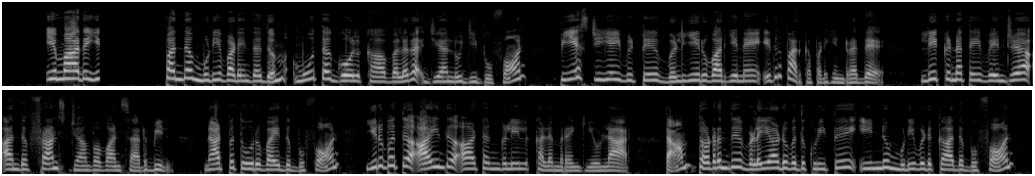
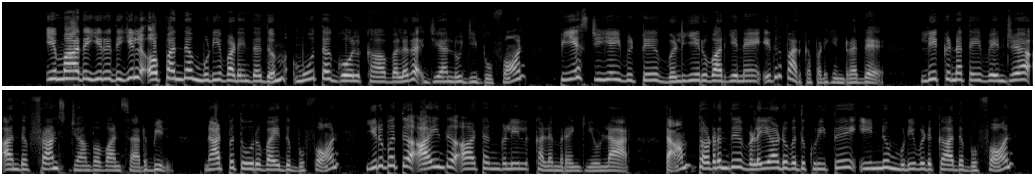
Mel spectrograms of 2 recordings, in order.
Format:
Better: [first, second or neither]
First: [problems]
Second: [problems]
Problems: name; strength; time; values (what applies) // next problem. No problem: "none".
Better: second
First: audio cutting out; at 1 s for 0.5 s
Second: none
